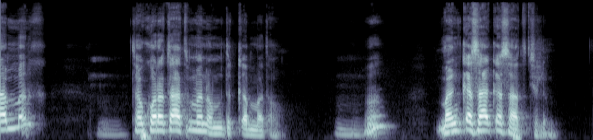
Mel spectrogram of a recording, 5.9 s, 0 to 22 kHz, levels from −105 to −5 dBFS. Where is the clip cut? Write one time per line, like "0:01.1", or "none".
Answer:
none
